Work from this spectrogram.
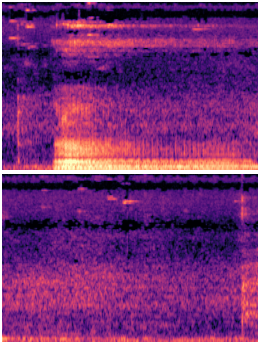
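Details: Annoyed Doberman that wants to play outside gives a single low, rumbling groan lasting about two seconds, then falls quiet against faint room noise.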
